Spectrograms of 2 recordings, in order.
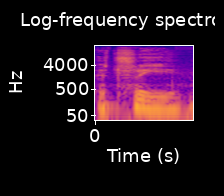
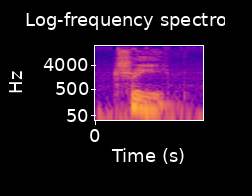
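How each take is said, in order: First: The r is voiced, with no hiss. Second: The r is devoiced, with a hissing sh. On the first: "I tend to say tree in English" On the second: "that devoiced uh"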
